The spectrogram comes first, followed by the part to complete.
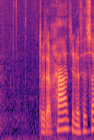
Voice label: "rhad", Welsh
